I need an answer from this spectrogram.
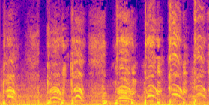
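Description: Coughing and throat clearing after choking on a piece of chocolate: many short, voiced, hacking bursts follow one another in quick, uneven succession.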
